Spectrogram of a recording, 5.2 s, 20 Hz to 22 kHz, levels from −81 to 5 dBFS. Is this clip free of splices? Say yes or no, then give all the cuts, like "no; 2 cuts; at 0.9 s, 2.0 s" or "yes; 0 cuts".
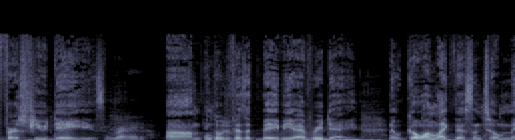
no; 3 cuts; at 2.1 s, 2.6 s, 3.9 s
